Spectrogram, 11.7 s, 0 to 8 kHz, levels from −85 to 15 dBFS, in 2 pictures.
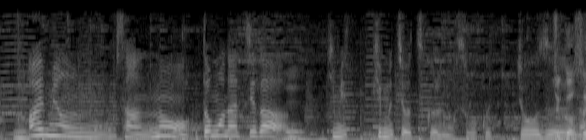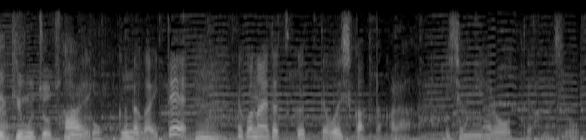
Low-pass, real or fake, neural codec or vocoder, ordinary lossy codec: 7.2 kHz; real; none; none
